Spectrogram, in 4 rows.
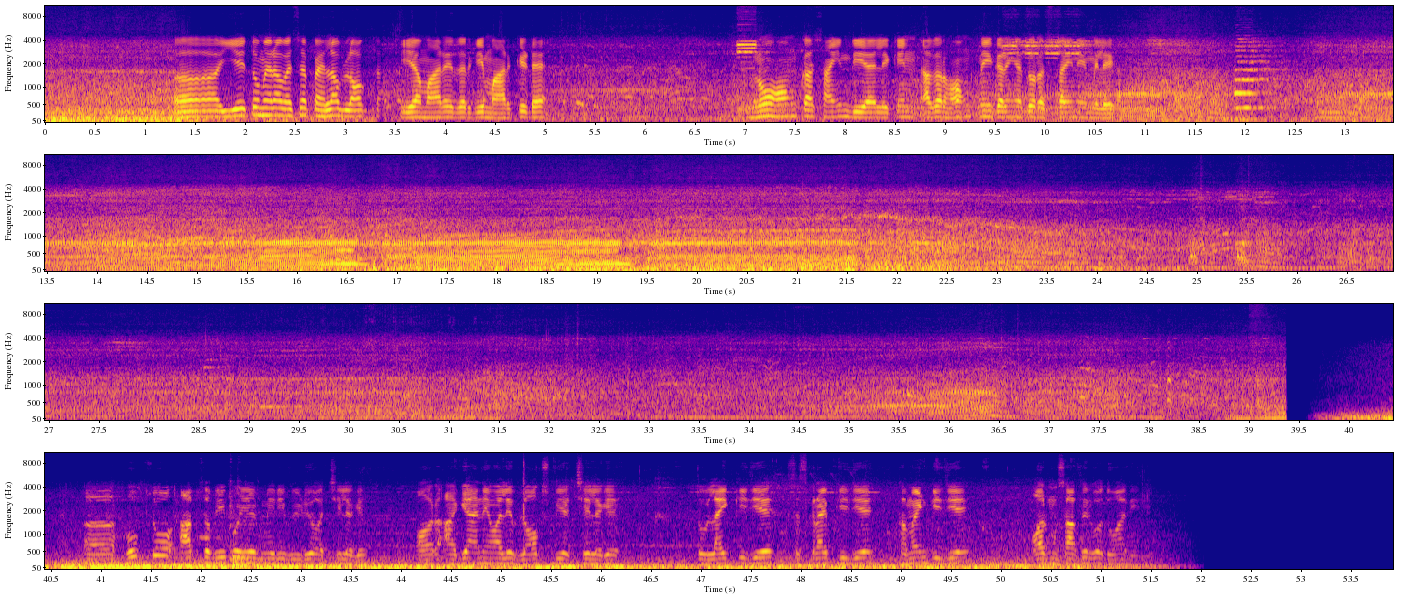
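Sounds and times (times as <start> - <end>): car horns tooting: 6.7 - 7.3, 9.5 - 12.4, 23.3 - 26.0
motorcycle engine accelerating: 12.8 - 27.4.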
